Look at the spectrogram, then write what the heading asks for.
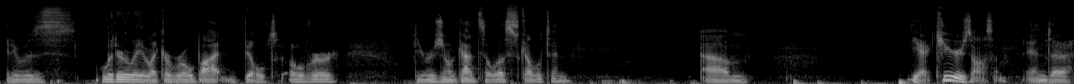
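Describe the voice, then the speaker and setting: A man's voice: on the low side, darkish tone. A man hosting a solo podcast in casual, rambling, hesitant talk, his voice slightly nasal from a runny nose. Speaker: podcast host.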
